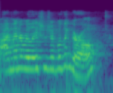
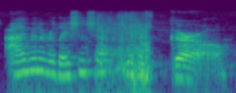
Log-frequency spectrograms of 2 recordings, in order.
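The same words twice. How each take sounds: First: It is said at a normal speed. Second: It is said slowly and deliberately.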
